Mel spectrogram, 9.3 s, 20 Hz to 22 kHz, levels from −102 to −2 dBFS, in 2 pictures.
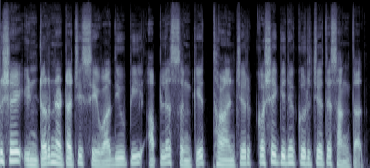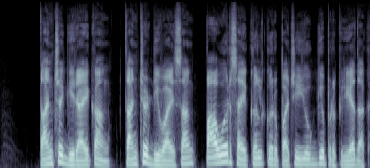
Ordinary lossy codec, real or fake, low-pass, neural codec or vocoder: Opus, 64 kbps; real; 19.8 kHz; none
